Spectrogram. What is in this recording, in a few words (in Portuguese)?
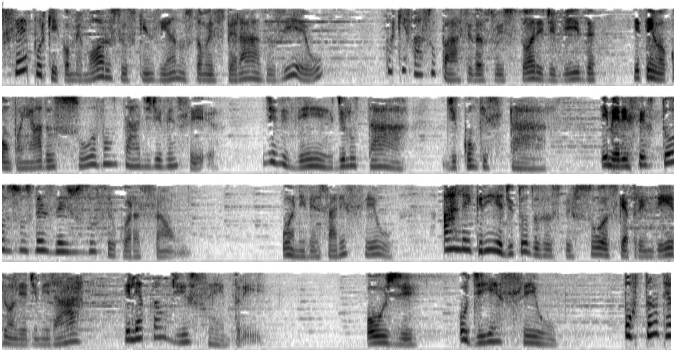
AMIGA F; Aniversários; Telemensagens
